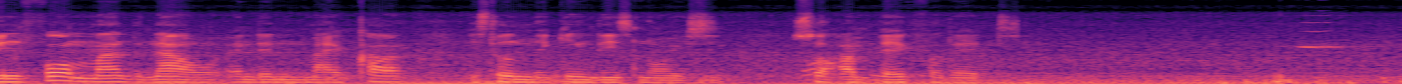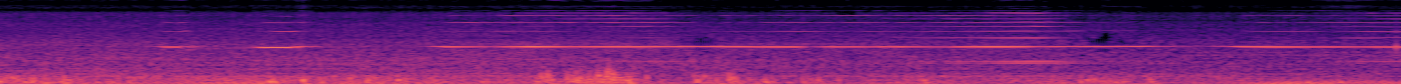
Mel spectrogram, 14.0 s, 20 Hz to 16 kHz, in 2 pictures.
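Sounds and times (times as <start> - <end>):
low road rumble: 0.0 - 14.0
car brakes squealing: 6.5 - 7.0, 7.8 - 14.0.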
